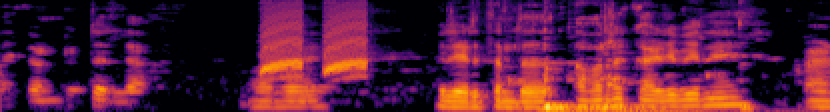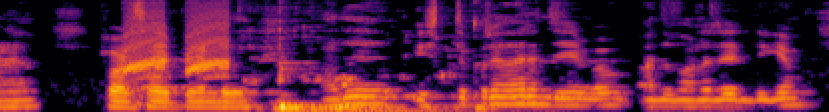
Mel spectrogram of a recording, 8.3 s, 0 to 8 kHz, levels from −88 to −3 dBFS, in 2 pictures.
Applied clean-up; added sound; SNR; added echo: classical method Wiener filter.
